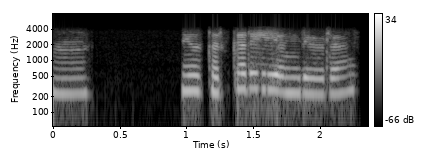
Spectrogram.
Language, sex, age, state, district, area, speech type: Kannada, female, 30-45, Karnataka, Uttara Kannada, rural, conversation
